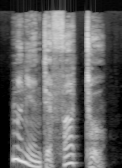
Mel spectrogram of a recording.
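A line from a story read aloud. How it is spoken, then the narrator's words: Exclaimed. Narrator (Italian): esclamò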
